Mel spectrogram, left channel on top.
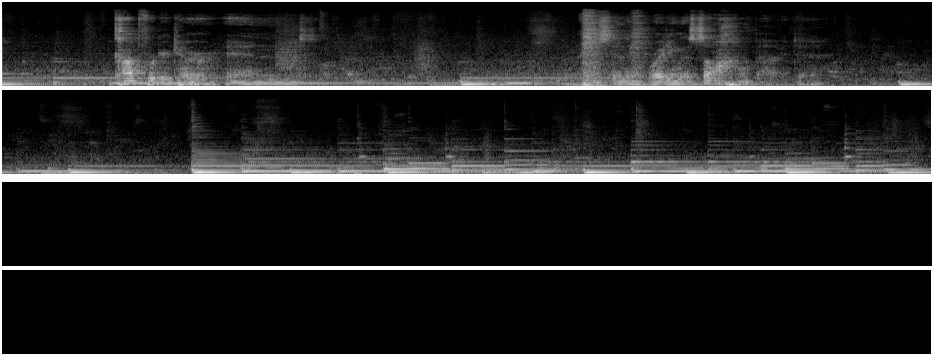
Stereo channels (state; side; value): silent; right; 58 dB below the other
